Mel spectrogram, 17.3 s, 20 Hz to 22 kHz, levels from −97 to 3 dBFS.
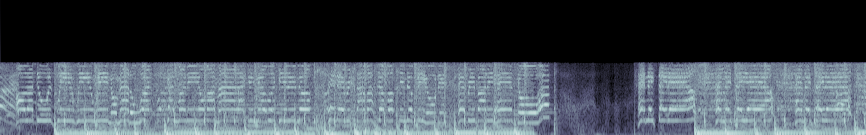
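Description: A voice detector at the sending end, likely misjudging parts of the signal as background, repeatedly stopped transmission, so the receiver substituted comfort noise. This sound dropped by the voice detector happens at 0.72–0.74, 6.3–6.48, 7.92–8.0, 8.98–9.08, 9.52–9.56 and 9.86–9.88 s. At each point the real sound gives way to flat synthetic hiss for 20 to 180 ms, with the longest gap at 6.3 s, and returns once the detector triggers again. Between 7.0 and 7.26 s the same detector likely switched on and off more than once, producing sound chopped by the voice detector: about 100 ms of that stretch is replaced by fill, so the passage stutters. From 11.08 to 12.68 s transmission likely pauses under discontinuous transmission, and comfort noise replaces the background for 1.6 s. The real ambience, sitting about 32 dB below the loudest passages, is swapped for a steady, featureless noise at the same level. 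It matches the surrounding background in loudness but has none of its texture. Everything passes through a narrowband call path with nothing above 4 kHz, consistent with G.711 A-law at 64 kbps, which gives the audio its telephone-band dullness.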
